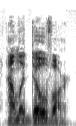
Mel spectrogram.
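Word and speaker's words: Almodóvar: We got this email, many emails like this, but I want to share this one from Ian in Barbados, who writes, Adam, you are stressing Don Pedro's name correctly, Almodovar. It has an acute accent on the second O. Where you see an accent in Spanish, it is always on the stressed syllable.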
